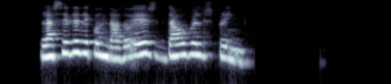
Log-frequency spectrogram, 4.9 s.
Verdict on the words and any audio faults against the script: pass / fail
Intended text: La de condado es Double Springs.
fail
